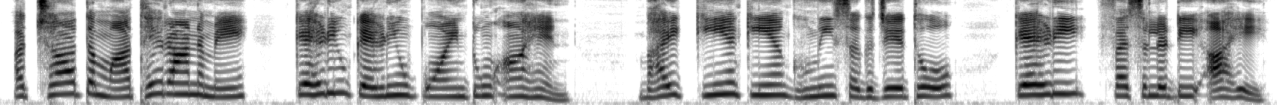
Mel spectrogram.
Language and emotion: Sindhi, neutral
